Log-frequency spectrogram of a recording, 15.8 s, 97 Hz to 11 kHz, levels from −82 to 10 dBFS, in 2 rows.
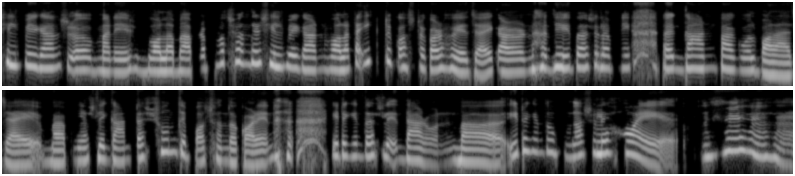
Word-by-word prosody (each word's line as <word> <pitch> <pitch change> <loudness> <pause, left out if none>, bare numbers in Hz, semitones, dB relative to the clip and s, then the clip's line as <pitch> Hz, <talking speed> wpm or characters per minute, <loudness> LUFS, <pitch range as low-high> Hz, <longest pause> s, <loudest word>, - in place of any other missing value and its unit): শিল্পীর 305 -4 +3
গান 265 0 +3
স - - -14 0.4
মানে 220 -1 0 0.3
বলা 225 0 +5
বা 230 - +2
আপনার 260 +3 -6
পছন্দের 350 0 +1
শিল্পীর 285 -4 +4
গান 240 -1 +3
বলাটা 245 +7 +3
একটু 395 +1 -3
কষ্টকর 265 -3 +1
হয়ে 225 -5 +2
যায়। 190 0 +2
কারণ 220 0 +3 0.3
যেহেতু 275 -2 +3
আসলে 285 -1 -2
আপনি 270 +1 -12 0.4
আ - - +5 0.2
গান 265 0 +3 0.2
পাগল 240 -2 +1
বলা 185 -2 +4
যায় 170 -1 +1 0.2
বা 190 - +1
আপনি 210 +3 -13
আসলে 235 +1 -1
গানটা 215 +3 -2 0.2
শুনতে 340 -2 0
পছন্দ 210 +2 -4 0.2
করেন 175 +1 +1 0.7
এটা 275 0 +1
কিন্তু 265 0 -5
আসলে 275 -3 -3 0.2
দারুণ 185 -7 -1 0.2
বা 205 - +4 0.5
এটা 355 +5 +1
কিন্তু 340 0 -7 0.3
আসলে 305 0 +3 0.2
হয় 285 -9 +5 0.5
হু, 255 - -5 0.2
হু, 360 +1 +4 0.4
হু 245 - -2
255 Hz, 165 wpm, -23 LUFS, 220-300 Hz, 0.7 s, বলা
